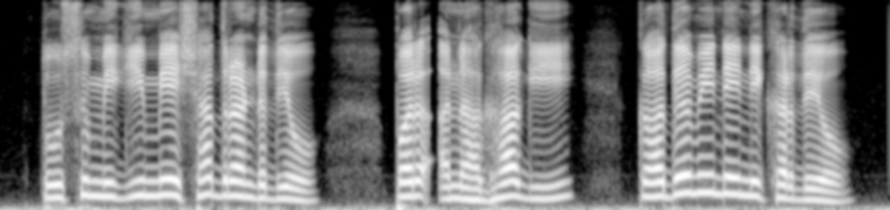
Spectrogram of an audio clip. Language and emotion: Dogri, sad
